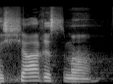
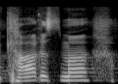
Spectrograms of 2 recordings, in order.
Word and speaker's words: Charisma: So wie wir es in der Bibel finden, wird es ausgesprochen, falls ihr es nicht lesen könnt, eine Charisma. Man kann auch sagen Charisma und dieses Wort begegnet uns auch in Charismatik.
